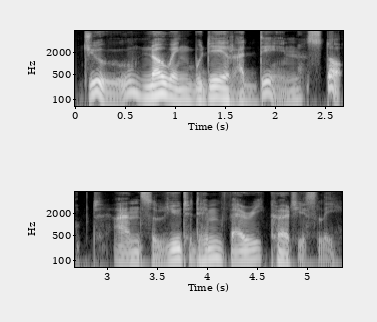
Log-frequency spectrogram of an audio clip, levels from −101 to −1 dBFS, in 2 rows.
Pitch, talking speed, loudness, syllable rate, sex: 95 Hz, 135 wpm, -22 LUFS, 3.9 syllables/s, male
